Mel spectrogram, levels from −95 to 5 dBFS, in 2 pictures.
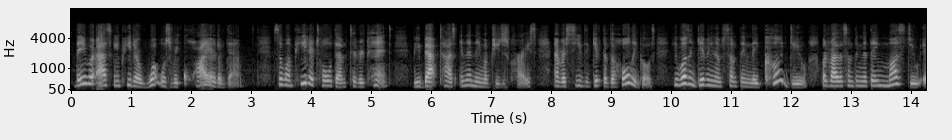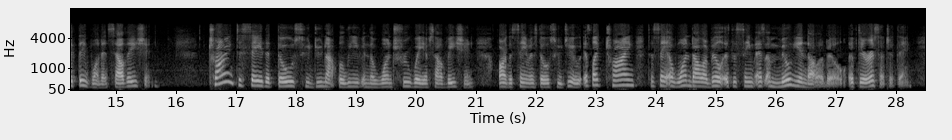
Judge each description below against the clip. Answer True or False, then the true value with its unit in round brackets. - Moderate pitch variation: True (4.7 semitones)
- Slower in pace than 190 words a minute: False (200 wpm)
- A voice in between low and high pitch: False (200 Hz)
